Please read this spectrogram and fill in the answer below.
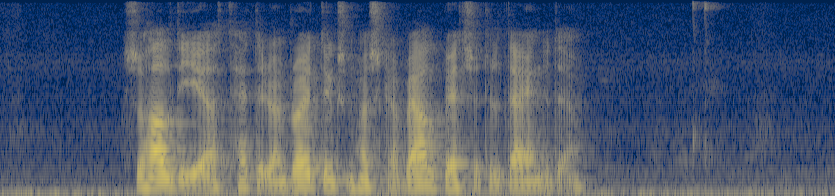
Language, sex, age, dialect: Faroese, male, 15-35, Norðurstreymoy/Eysturoy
